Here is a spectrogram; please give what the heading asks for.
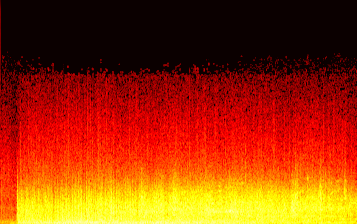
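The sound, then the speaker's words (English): A bomb explosion on a street in Belfast bursts in suddenly and loudly, then gives way to a dense, sustained roar and rumble that carries on to the end with only a slight fade. “A street in Belfast, another bomb.”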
